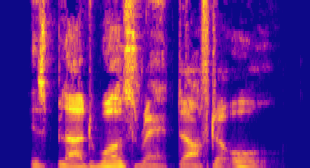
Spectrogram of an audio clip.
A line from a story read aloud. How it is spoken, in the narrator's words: grunted Conan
